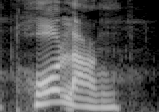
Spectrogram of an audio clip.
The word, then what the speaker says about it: Haaland: Du kan säga å. Erling Haaland.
